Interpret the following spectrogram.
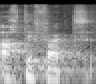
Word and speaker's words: RTFKT: Alors, Donc, Eric, c'est très important ce que tu dis sur Artefact, effectivement, qui s'écrit d'ailleurs RTFKT, mais qui se prononce Artefact.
